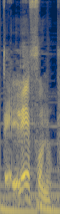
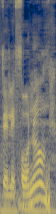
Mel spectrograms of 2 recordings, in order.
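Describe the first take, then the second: First: The stress is on the second syllable. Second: The stress is on the fourth syllable. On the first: The speaker calls it right. "Si llevara la fuerza de voz en le" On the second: The speaker calls it wrong. "Y si llevara la fuerza de voz en no"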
